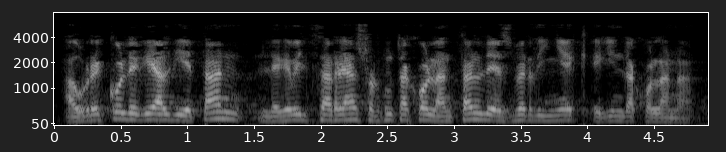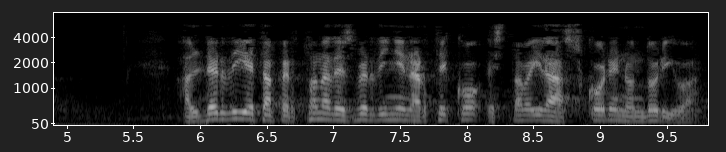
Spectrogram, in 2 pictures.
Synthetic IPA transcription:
awre̞ko̞le̞ɣ̞e̞ald̪ie̞t̪anle̞ɣ̞e̞β̞ilt͡sare̞anso̞ɾt̪ut̪ako̞lant̪ald̪e̞ːzβe̞ɾðiɲe̞kʰe̞ɣ̞ind̪ako̞lana̰ | ald̪e̞ɾð̞ie̞t̪ape̞ɾt͡so̞naðe̞zβe̞ɾðiɲe̞naɾt̪e̞ko̞ʔe̞st̪aβ̞ajðaːsko̞ɾe̞no̞nd̪o̞ɾio̞a̰

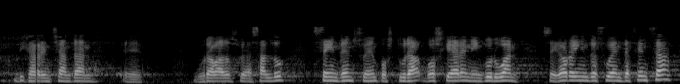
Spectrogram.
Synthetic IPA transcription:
biɣare̞nt͡ʃand̪an | ɡuɾaβaðusue̞asald̪use̞jnd̪e̞nsue̞mpo̞st̪uɾaβo̞skiaɾe̞niŋɡuɾuanse̞jɣawreɣind̪usue̞nd̪e̞fe̞nt͡sa

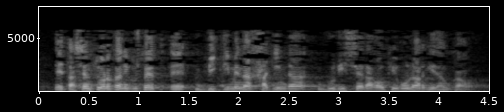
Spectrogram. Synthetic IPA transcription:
e̞t̪ase̞nt͡suo̞re̞t̪anːikust̪e̞t̪bik̚t̪ime̞naʝakind̪aɣuɾise̞ðaɣ̞o̞kiɣ̞unaɾɣiða̰wka̰ɣ̞o̰

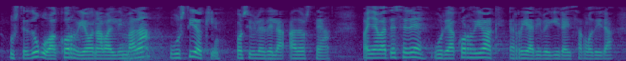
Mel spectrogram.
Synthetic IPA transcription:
ust̪e̞ðuɣ̞uako̞ɾð̞io̞ːnaβ̞ald̪imbaðaɣust̪io̞kimpo̞siβleðe̞laʔað̞o̞st̪e̞a | βajɲaβ̞at̪e̞se̞ɾe̞ɣuɾe̞ako̞ɾð̞io̞ake̞riaɾiβ̞e̞ɣ̞iɾaisaŋɡo̞ð̞iɾa

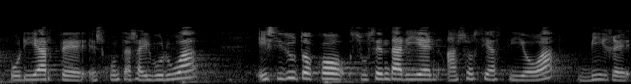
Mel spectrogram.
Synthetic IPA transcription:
uɾiaɾt̪e̞ḛskunt͡sasajlβuɾua | inst̪it̪ut̪uko̞suse̞nd̪aɾie̞naso̞siasio̞aβiɣe

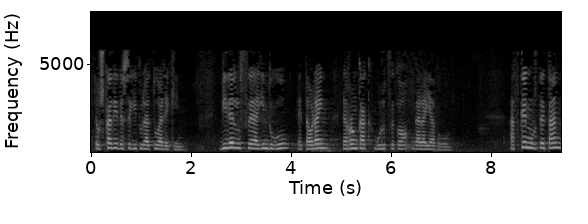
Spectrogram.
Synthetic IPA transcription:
e̞wskaðiðe̞se̞ɣit̪uɾat̪uaɾe̞kin | bið̞e̞luse̞ae̞ɣind̪uɣue̞t̪ao̞ɾajne̞ro̞ŋkakbuɾut͡se̞ko̞ɣaɾajaðuɣu | aske̞nuɾt̪e̞t̪an

